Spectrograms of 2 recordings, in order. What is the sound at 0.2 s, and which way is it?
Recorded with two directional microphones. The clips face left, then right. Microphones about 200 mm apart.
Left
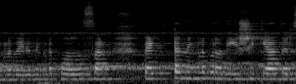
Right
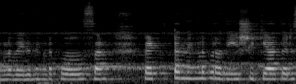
A woman's voice, 35° right (ahead or behind).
